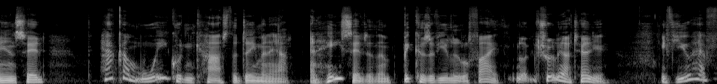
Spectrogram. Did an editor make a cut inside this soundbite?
yes; 2 cuts; at 3.0 s, 4.0 s

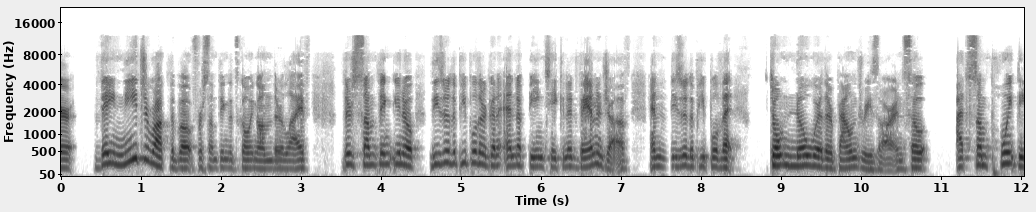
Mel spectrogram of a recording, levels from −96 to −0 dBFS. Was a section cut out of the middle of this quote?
no; 0 cuts

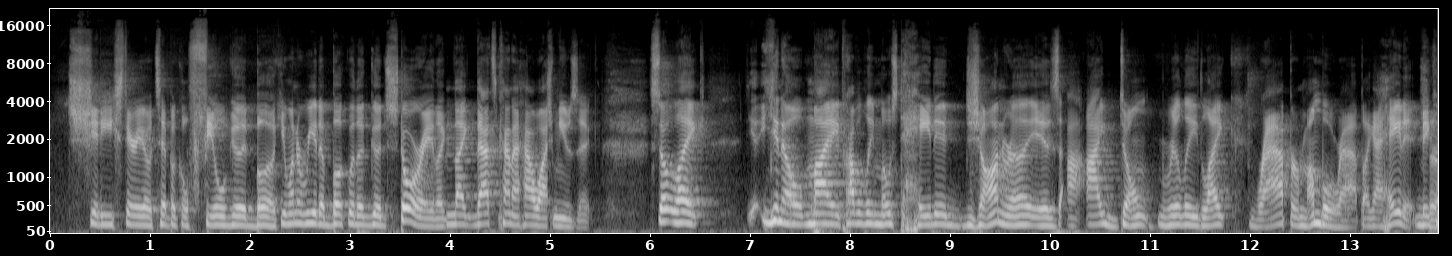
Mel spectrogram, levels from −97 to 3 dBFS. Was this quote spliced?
yes; 3 cuts; at 4.0 s, 5.0 s, 12.0 s

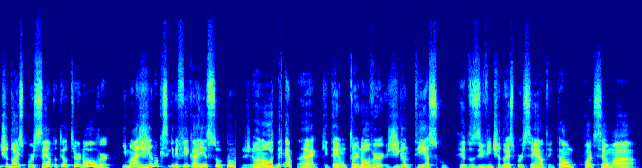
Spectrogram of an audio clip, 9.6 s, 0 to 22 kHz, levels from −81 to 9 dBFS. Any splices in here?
no; 0 cuts

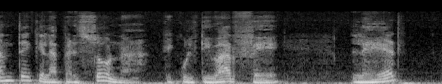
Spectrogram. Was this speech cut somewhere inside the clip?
yes; 3 cuts; at 1.8 s, 2.3 s, 3.5 s

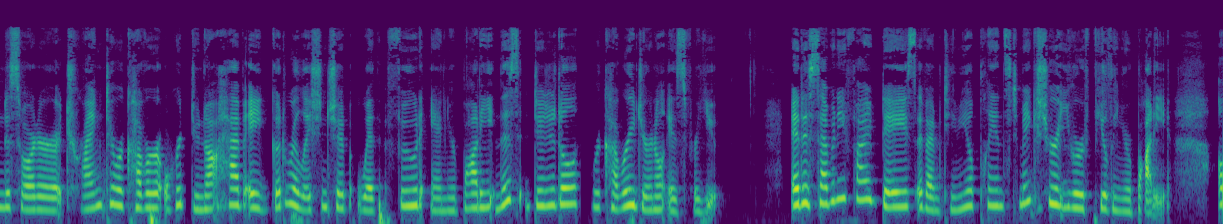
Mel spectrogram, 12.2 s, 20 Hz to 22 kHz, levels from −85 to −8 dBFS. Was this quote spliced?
yes; 2 cuts; at 1.8 s, 5.0 s

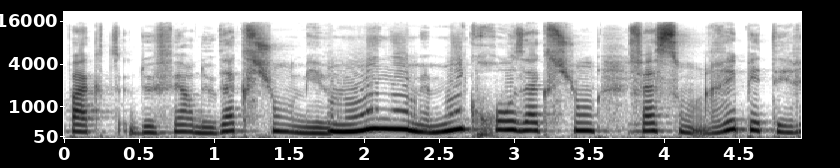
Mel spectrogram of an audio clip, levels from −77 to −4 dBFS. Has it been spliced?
yes; 3 cuts; at 1.0 s, 1.7 s, 3.8 s

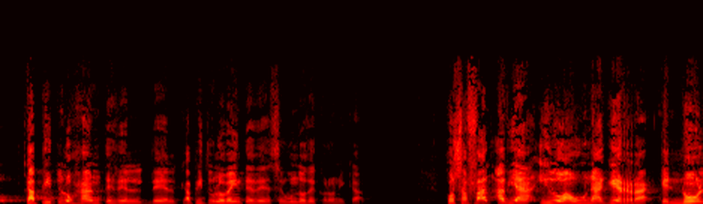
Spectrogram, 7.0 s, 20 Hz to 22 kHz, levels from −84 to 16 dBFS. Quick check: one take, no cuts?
yes; 0 cuts

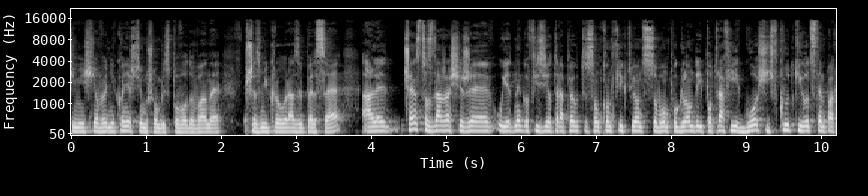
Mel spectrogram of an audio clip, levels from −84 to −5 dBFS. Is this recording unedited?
yes; 0 cuts

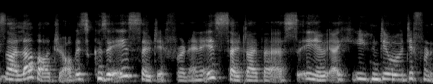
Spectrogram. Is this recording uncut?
yes; 0 cuts

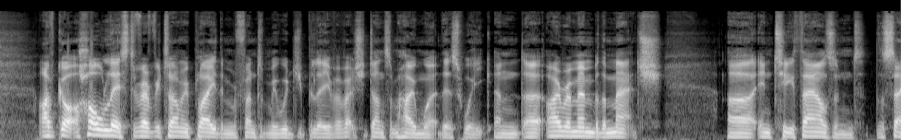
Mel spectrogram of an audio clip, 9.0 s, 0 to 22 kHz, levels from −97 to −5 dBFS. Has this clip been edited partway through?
no; 0 cuts

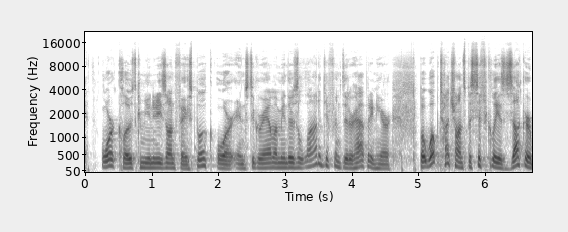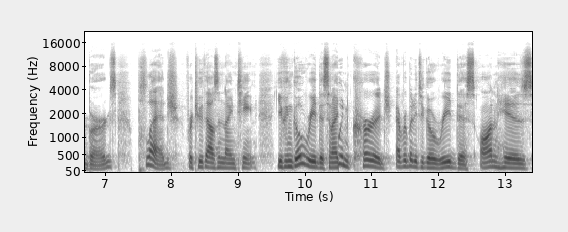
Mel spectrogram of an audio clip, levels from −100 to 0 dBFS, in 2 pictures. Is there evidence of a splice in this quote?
yes; 3 cuts; at 3.9 s, 5.3 s, 10.5 s

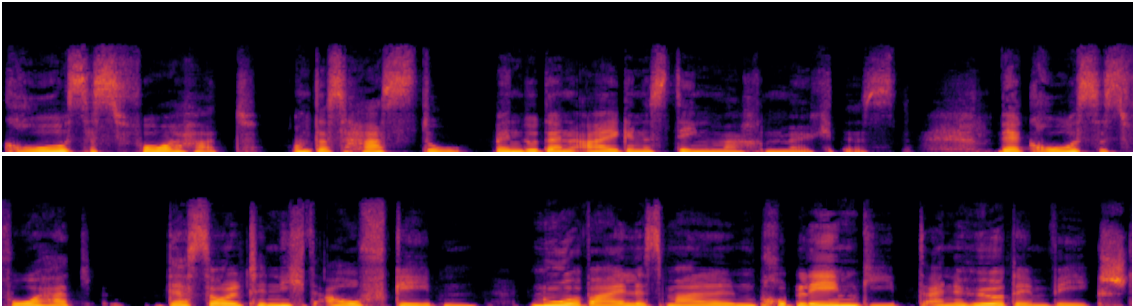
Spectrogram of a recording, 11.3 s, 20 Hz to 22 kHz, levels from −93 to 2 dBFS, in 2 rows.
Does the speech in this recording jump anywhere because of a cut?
no; 0 cuts

